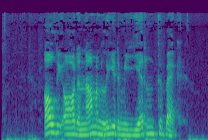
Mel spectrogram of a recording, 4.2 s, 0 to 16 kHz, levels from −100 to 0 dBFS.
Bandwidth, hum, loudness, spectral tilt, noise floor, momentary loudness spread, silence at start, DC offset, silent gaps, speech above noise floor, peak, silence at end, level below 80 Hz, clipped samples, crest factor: 11.5 kHz; none; -25 LUFS; -6 dB/octave; -45 dBFS; 8 LU; 0.15 s; under 0.1%; none; 21 dB; -8 dBFS; 0.1 s; -56 dBFS; under 0.1%; 18 dB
